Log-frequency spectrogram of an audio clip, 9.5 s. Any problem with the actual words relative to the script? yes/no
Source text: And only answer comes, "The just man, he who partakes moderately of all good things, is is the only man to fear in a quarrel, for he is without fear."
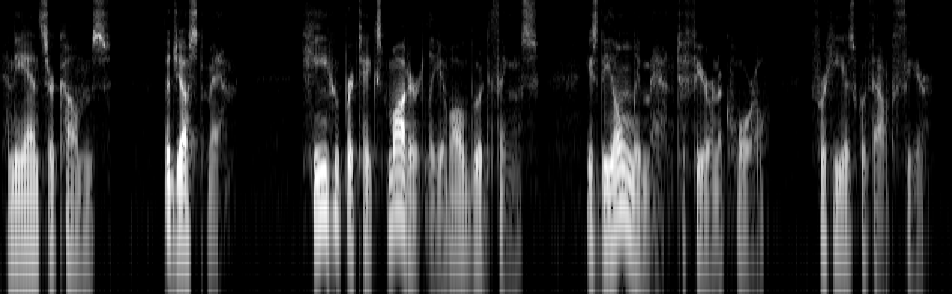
yes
